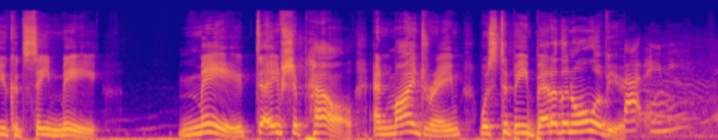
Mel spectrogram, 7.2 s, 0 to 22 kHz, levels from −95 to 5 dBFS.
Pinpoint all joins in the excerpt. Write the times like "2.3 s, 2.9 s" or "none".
5.3 s, 6.2 s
